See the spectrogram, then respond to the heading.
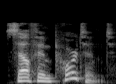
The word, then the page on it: self-important: British English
